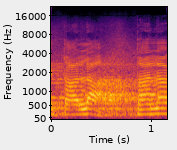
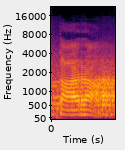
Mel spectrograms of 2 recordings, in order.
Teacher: ताला का ल का क्या हो जाएगा, र, तो ताला का क्या हो जाएगा, तारा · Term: ल का र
